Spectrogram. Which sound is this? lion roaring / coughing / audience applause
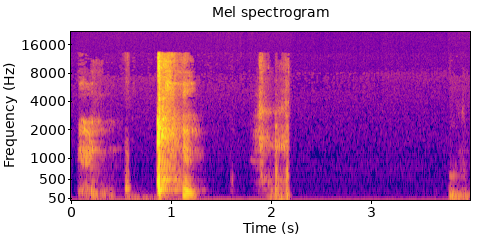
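coughing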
